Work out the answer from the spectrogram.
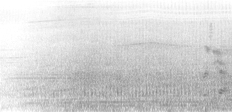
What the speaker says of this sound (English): There's the helicopter over there.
